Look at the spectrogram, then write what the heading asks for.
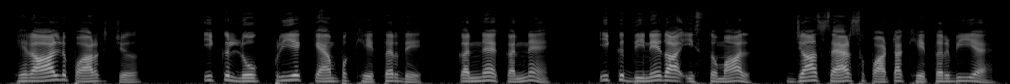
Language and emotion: Dogri, neutral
